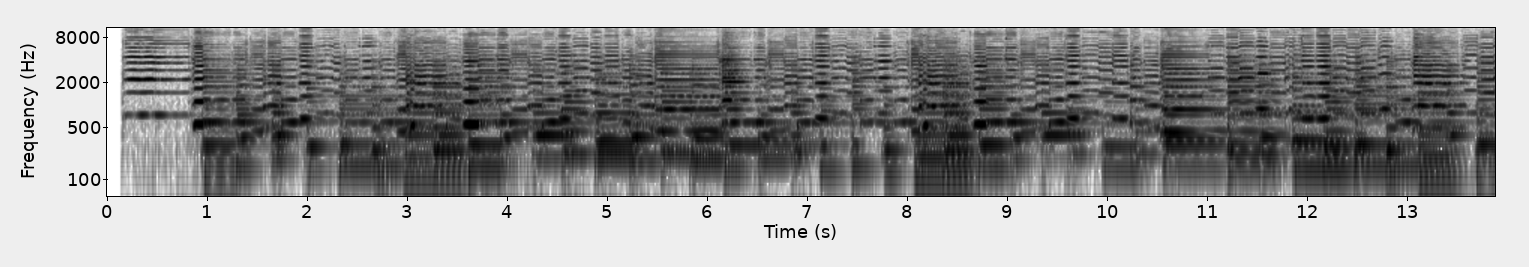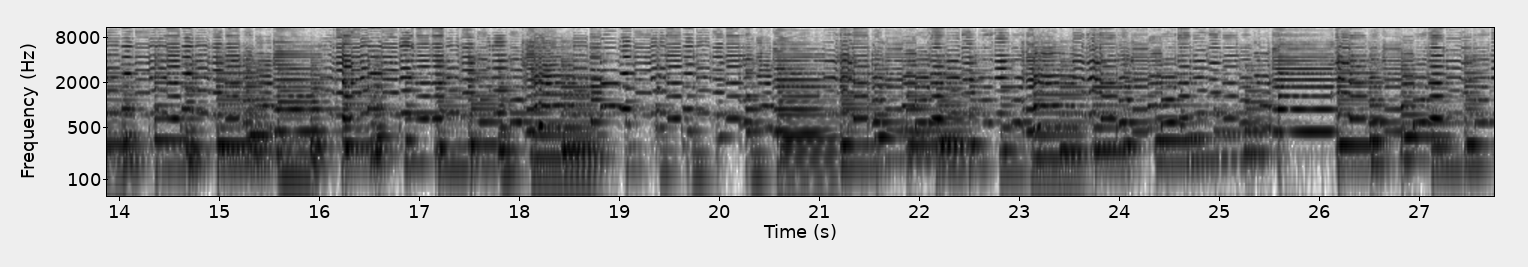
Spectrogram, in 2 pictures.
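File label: Reel, Scottish Fiddling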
